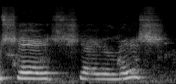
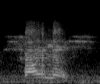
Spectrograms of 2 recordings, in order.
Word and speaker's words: Shailesh: Shailesh? It's a 3 syllable. Huh? Yeah, Shailesh. Shailesh. It's a 3 syllabus. Shailesh, 3 syllabus. Shailesh. Shailesh. That's only 2.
